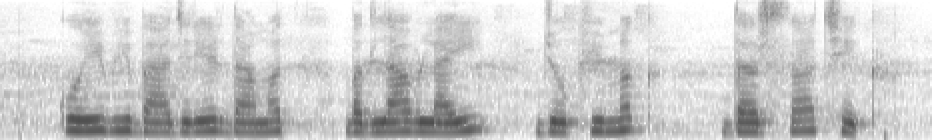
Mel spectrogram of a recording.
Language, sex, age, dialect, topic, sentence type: Magahi, female, 36-40, Northeastern/Surjapuri, banking, statement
